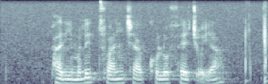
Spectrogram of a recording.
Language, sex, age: Northern Sotho, male, 19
